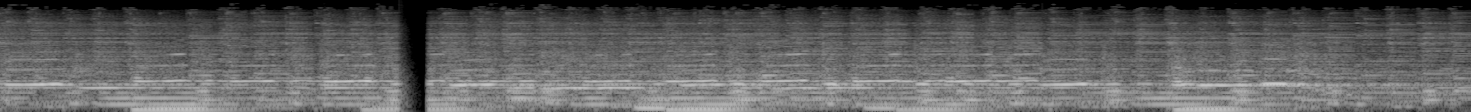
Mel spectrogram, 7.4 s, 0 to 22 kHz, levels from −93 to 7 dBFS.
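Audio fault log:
1.63–5.22 s, doubled audio track: a clean second copy, about 5 dB down and roughly a second late, starts and stops abruptly, likely captured twice via a slower path.
1.99–2.16 s, call audio freeze: the sound stretches into a fading buzz, about 20 ms of it silent, then resumes 147 ms late with nothing lost, likely a starved jitter buffer.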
